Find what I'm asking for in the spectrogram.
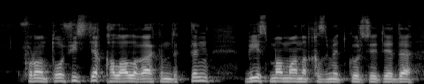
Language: Kazakh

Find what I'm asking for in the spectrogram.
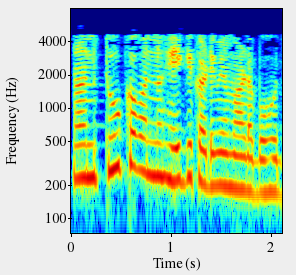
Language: Kannada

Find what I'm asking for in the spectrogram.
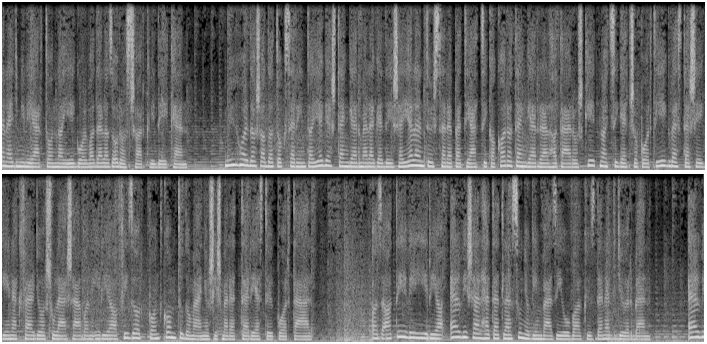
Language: Hungarian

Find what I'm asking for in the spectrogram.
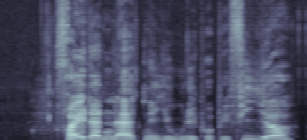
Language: Danish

